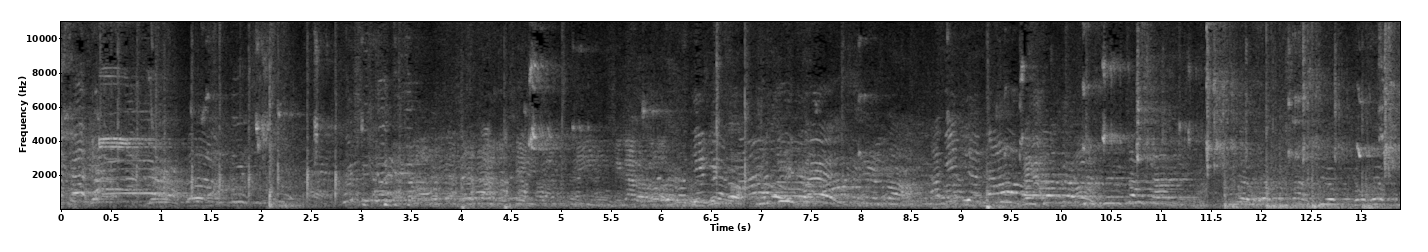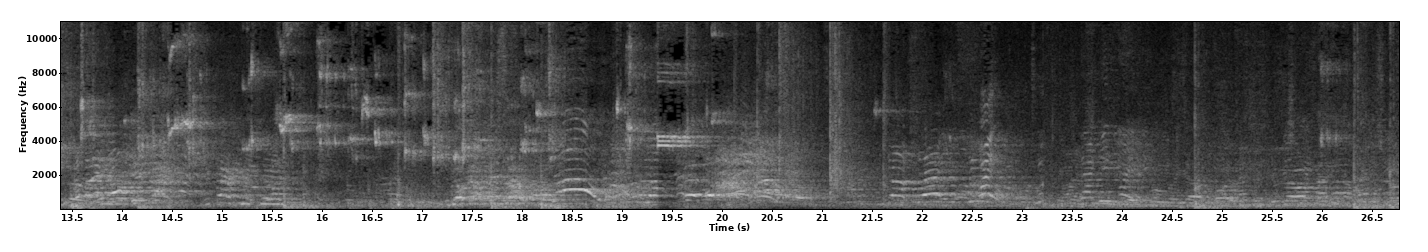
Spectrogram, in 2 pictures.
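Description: A crowd of spectators talks and cheers in an echoing gym.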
